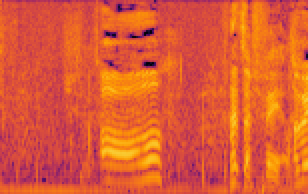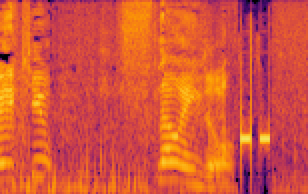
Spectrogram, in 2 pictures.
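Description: A young man speaks outdoors.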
